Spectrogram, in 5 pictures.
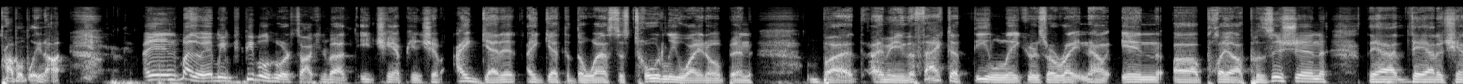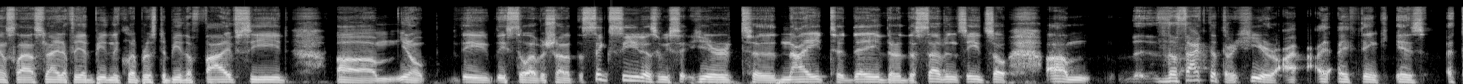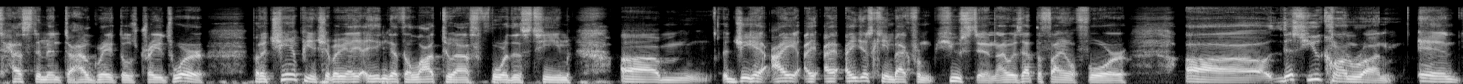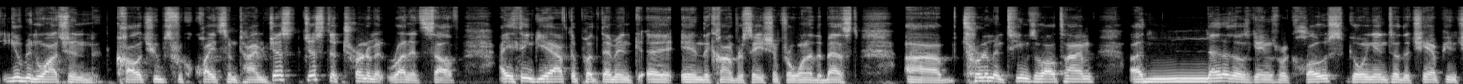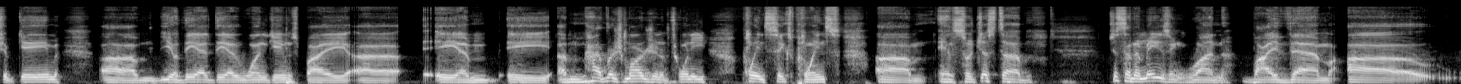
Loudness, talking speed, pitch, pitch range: -10 LUFS, 185 wpm, 115 Hz, 105-125 Hz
